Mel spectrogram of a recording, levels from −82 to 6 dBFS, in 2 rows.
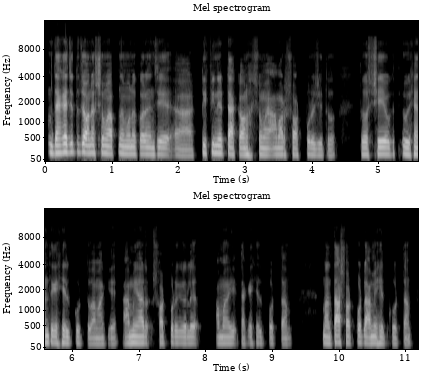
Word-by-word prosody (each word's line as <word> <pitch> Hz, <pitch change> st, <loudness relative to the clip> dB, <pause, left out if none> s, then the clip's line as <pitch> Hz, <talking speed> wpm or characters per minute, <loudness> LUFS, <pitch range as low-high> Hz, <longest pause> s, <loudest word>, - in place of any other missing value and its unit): দেখা 160 Hz, +2 st, +10 dB
যেত 175 Hz, 0 st, 0 dB
যে -, -, +9 dB
অনেক 160 Hz, -1 st, +2 dB
সময় 155 Hz, -2 st, +5 dB
আপনারা 150 Hz, +1 st, 0 dB
মনে 140 Hz, 0 st, +3 dB
করেন 140 Hz, -1 st, +3 dB
যে, 135 Hz, -, +3 dB, 0.2 s
আ -, -, -4 dB, 0.3 s
টিফিনের 155 Hz, -1 st, +2 dB
টাকা 135 Hz, -1 st, +3 dB
অনেক 125 Hz, -3 st, -1 dB
সময় 125 Hz, -3 st, +1 dB
আমার 130 Hz, 0 st, +1 dB
শর্ট 130 Hz, -1 st, -2 dB
পড়ে 130 Hz, -3 st, -1 dB
যেত, 120 Hz, -, -8 dB, 0.5 s
তো -, -, -1 dB, 0.2 s
সে 140 Hz, -, +3 dB
ঐ -, -, +3 dB, 0.3 s
ঐখান 130 Hz, +1 st, +4 dB
থেকে 125 Hz, -2 st, 0 dB
হেল্প 120 Hz, -3 st, -1 dB
করতো 115 Hz, -2 st, -9 dB
আমাকে। 110 Hz, 0 st, -7 dB, 0.2 s
আমি 125 Hz, +1 st, +2 dB
আর 125 Hz, -, +1 dB, 0.2 s
শর্ট 120 Hz, -, -5 dB
পড়ে 130 Hz, -2 st, -3 dB
গেলে, 120 Hz, 0 st, -1 dB, 0.4 s
আমি 120 Hz, 0 st, -3 dB, 0.2 s
তাকে 110 Hz, +2 st, -9 dB
হেল্প 120 Hz, -1 st, -9 dB
করতাম। 105 Hz, -2 st, -8 dB, 0.5 s
মানে, 120 Hz, -1 st, 0 dB
তার 130 Hz, -, +6 dB
শর্ট 125 Hz, -1 st, -2 dB
পড়লে 130 Hz, -1 st, -1 dB
আমি 125 Hz, -, +1 dB
হেল্প 115 Hz, -1 st, -5 dB
করতাম। 115 Hz, 0 st, -7 dB
130 Hz, 225 wpm, -24 LUFS, 120-140 Hz, 0.5 s, দেখা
